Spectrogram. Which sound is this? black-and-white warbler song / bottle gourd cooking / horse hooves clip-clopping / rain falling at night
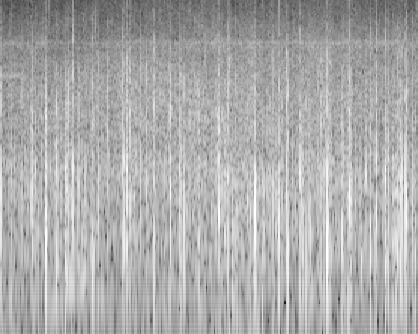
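rain falling at night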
